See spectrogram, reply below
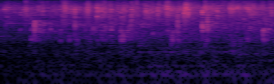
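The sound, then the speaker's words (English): Water gushes through a hole in a wall, rushing and splashing steadily, a continuous hissing flow with bubbling, sputtering bursts throughout, moderately loud, with no voices. “Then, suddenly, the water came through the hole.”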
